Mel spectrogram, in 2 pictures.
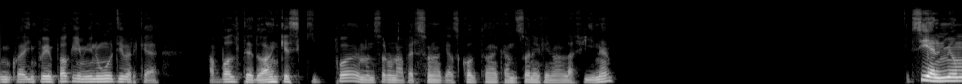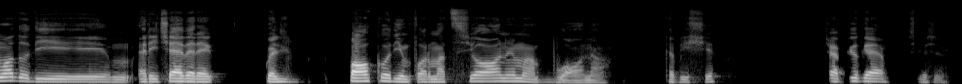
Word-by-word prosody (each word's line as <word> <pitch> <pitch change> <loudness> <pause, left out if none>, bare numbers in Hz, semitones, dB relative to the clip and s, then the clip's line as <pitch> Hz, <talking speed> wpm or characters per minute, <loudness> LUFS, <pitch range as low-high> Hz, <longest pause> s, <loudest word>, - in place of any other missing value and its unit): in 115 -1 -3
que 115 0 -4
in 120 - -4
quei 125 0 +1
pochi 130 +2 -3
minuti 130 +1 +1
perché 105 -4 -7 0.5
a 105 - -11
volte 120 -1 -2
do 100 +1 0
anche 120 +2 +1
skip, 120 +6 -6
non 105 -1 -2
sono 105 +1 -6
una 100 -2 -4
persona 100 0 -5
che 95 - -11
ascolta 105 +3 -7
una 105 -1 -3
canzone 100 +1 -4
fino 100 -2 -6
alla 95 0 -6
fine. 110 - -3 2.9
Sì 210 - -1
è 170 - +11
il 155 - +8
mio 165 +1 +7
modo 165 -2 +3
di, 125 -3 -1
mhmm, 110 -1 -5
ricevere 130 -1 +3 0.3
quel 125 -3 0 0.5
poco 155 0 +7
di 135 - -3
informazione, 130 +4 0
ma 135 -5 -1
buona, 95 -3 -7 0.6
capisci? 115 +2 -10 1.1
Cioè - - -2
più 150 -1 -3
che 135 -3 0 0.2
sì, 110 - -16
sì. 100 -2 -19
120 Hz, 135 wpm, -20 LUFS, 105-135 Hz, 2.9 s, è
